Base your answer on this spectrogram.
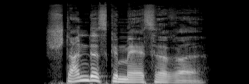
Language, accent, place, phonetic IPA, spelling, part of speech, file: German, Germany, Berlin, [ˈʃtandəsɡəˌmɛːsəʁə], standesgemäßere, adjective, De-standesgemäßere.ogg
- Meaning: inflection of standesgemäß: 1. strong/mixed nominative/accusative feminine singular comparative degree 2. strong nominative/accusative plural comparative degree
